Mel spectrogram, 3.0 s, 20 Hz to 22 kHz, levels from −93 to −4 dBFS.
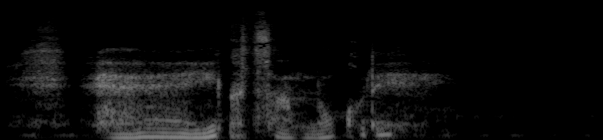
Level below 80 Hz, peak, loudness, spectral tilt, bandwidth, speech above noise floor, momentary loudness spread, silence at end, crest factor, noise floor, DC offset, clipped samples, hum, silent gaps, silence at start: -84 dBFS; -36 dBFS; -53 LUFS; -4 dB/octave; 16 kHz; 30 dB; 11 LU; 0.75 s; 18 dB; -87 dBFS; under 0.1%; under 0.1%; none; none; 0.05 s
